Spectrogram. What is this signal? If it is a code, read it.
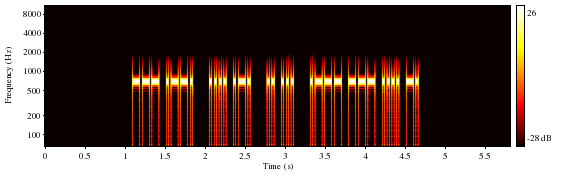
Morse code, heard as a keyed tone, about 40 wpm, 700 Hz. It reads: OP HR IS JOHN
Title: Common QSO Phrases 40wpm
